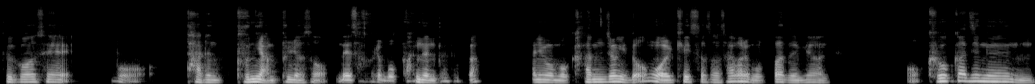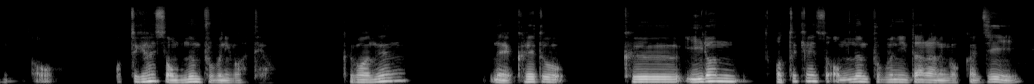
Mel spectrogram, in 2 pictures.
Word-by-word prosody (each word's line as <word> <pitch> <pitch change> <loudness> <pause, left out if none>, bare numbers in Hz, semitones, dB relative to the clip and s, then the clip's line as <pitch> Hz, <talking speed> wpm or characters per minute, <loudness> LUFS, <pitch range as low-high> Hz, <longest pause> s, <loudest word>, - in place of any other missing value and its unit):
그것에 115 0 -1 0.4
뭐 - - -8 0.4
다른 105 -3 -1
분이 120 +1 +5
안 90 +2 -4
풀려서 100 -4 -2
내 100 - +3
사과를 125 0 -8
못 90 -1 -1
받는다든가 140 +7 -1 0.5
아니면 110 -2 +2
뭐 90 -1 +1
감정이 115 +1 +2
너무 145 -5 +3
얽혀 95 +5 +1
있어서 105 -3 -4
사과를 130 +4 +1
못 90 -1 -6
받으면 100 -3 -2 0.8
어 - - -10
그것까지는 140 - +2 0.4
어 - - -10 0.6
어떻게 125 0 -4
할 150 - +4
수 150 - 0
없는 115 +6 +2
부분인 95 -3 -2
것 90 - -7
같아요. - - -22 0.7
그거는 130 +11 0 0.8
네 95 -4 +1
그래도 120 -2 +1 0.6
그 120 0 +4
이런 135 +3 +4 0.3
'어떻게 140 +7 -4
할 145 - +3
수 140 - -7
없는 120 +4 0
부분이다.'라는 110 -4 -1
것까지 95 +3 -3
115 Hz, 260 characters per minute, -22 LUFS, 100-130 Hz, 0.8 s, 분이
